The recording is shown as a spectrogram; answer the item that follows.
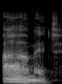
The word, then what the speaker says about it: Ahmet: Hello, Ahmet. Or is it Ahmed? Hello. It is Ahmet. Yes. Ahmed. Yes. Usually in Turkey, we don't pronounce the H, so it's Ahmet.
